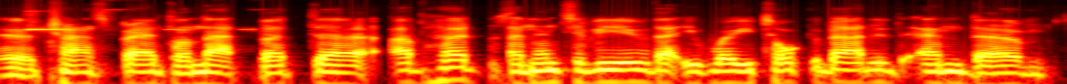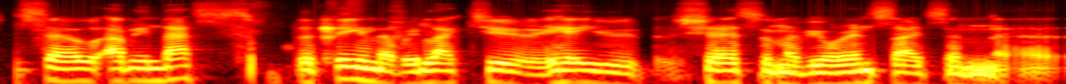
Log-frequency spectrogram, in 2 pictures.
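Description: A man's voice: on the low side, dry recording. Rambling male podcast host, dry sound. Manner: rambling, hesitant, lots of fillers. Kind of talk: casual conversation.

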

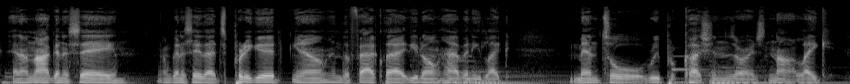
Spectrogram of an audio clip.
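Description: A man's voice: sits low, level tone, moderate pace, fairly bright tone, soft background music. A man in his thirties with a Mexican American accent, hosting a casual solo talk show, rambling with many fillers and restarts. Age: 30s. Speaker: podcast host.

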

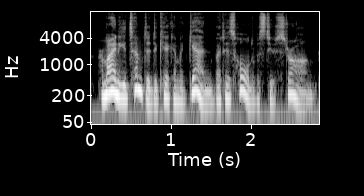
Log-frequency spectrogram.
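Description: A woman's voice: low voice, big pitch swings, a little fast, a little mellow, slightly rough, no echo, studio quality. A woman reading scripted fiction aloud as a story narrator.

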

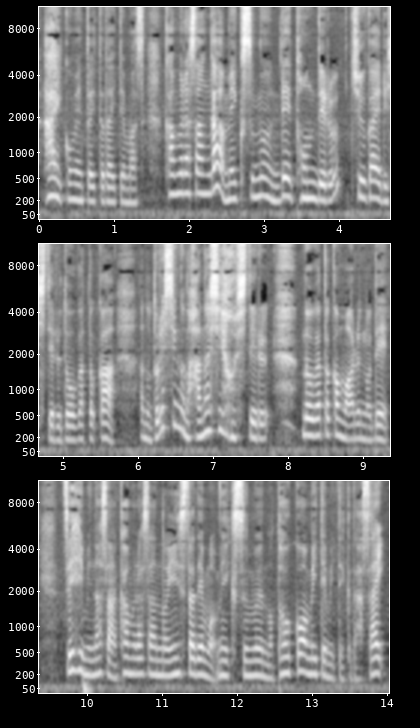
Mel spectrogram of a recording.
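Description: A woman's voice: mid-range voice, brisk, darkish tone. A woman hosting a local radio show in a casual, chatty, conversational way.

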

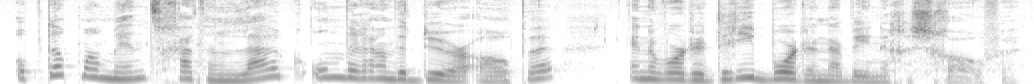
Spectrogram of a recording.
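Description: A woman's voice: medium pitch, animated, a little fast, dark tone, no room sound, clean studio sound. A woman reading scripted narration for an audio drama.

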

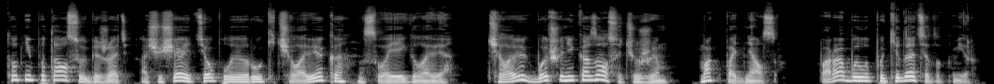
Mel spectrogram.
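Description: A man reading a fairy tale aloud, expressive, slowing and hushing for the sad passages. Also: mid-range voice. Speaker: narrator. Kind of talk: storybook reading.

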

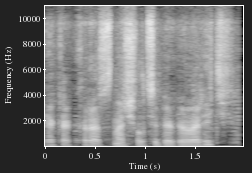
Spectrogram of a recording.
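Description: An actor playing a brooding boxer who survived a concentration camp, speaking hesitantly and confidingly in a Soviet radio play. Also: male voice, on the low side, level tone, normal speed, lightly acted. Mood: troubled, confiding. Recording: archive radio play, loud music behind. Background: loud music.

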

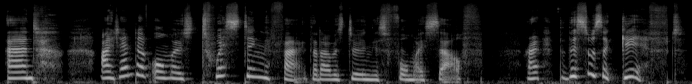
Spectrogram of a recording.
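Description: A woman's voice: high voice, animated, a little slow. A middle-aged woman hosting a solo podcast, talking conversationally and candidly about her own experiences, often checking in with the listener. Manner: conversational, frequently asks "right?" to the listener.

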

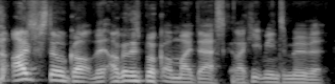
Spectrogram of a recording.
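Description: A man co-hosting a podcast in casual watch-party chat, talkative and quick to laugh. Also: medium pitch, lively intonation, dry recording, studio quality. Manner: chatty, laughs often. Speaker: podcast co-host.

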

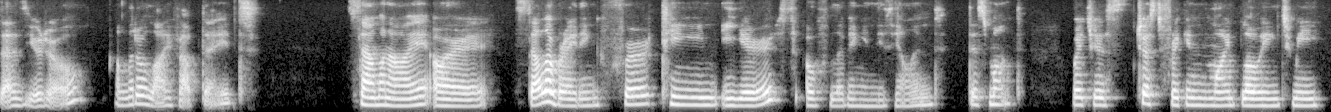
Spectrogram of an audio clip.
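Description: A woman's voice: on the low side, dark tone. A middle-aged woman from Switzerland with a Swiss German accent, hosting a casual solo podcast in a chatty, upbeat way with frequent fillers. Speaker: podcast host.

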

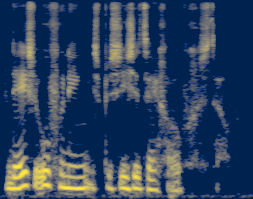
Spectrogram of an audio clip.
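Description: A woman leading a guided meditation in a soft, soothing, instructive manner, at times trailing into a breathy whisper. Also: fairly low pitch, no room sound, clean studio sound. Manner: informal, instructive, with unhurried pauses.

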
